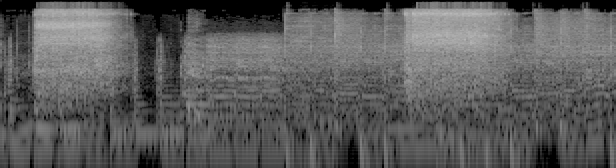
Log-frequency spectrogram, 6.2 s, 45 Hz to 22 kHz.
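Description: T30 bolts inside the speaker grill of a Harley-Davidson Road Glide being loosened, with quick bursts of clicking ratchet or driver noise over a steady mechanical hum, close by and fairly quiet, with no talking.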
